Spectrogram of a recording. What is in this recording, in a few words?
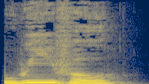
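"weevil", British English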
